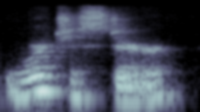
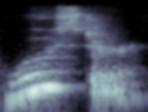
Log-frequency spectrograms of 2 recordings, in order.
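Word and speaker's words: Worcester: family from boston to worchester or wooster as it is pronounced in new england frederick then go figure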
